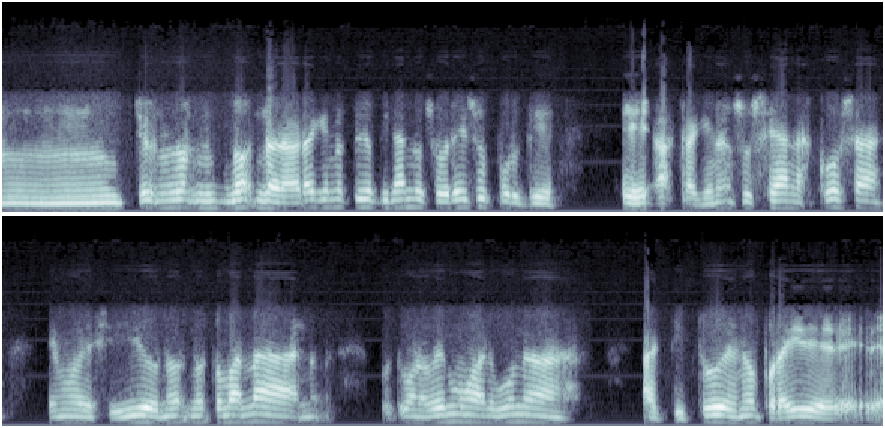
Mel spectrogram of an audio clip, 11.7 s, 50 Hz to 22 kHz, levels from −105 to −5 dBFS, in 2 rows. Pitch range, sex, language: 105-130 Hz, male, Spanish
